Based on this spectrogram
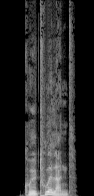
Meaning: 1. cultivable land, cultivated land 2. land with a deep cultural heritage and a rich history of cultural development, country with a high degree of civilization
- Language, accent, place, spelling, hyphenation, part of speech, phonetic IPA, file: German, Germany, Berlin, Kulturland, Kul‧tur‧land, noun, [kʊlˈtuːɐ̯ˌlant], De-Kulturland.ogg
